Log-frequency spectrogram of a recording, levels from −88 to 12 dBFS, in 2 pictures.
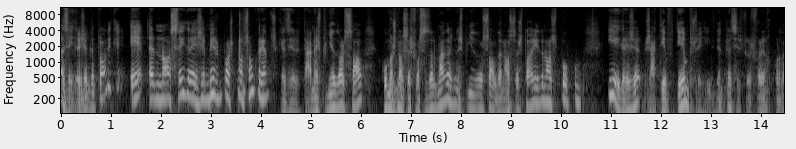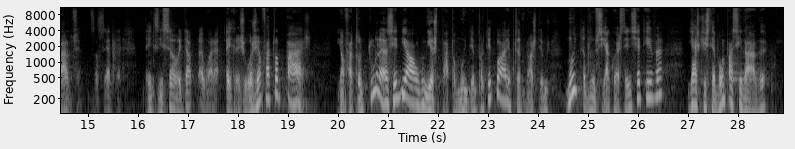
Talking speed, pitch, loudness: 205 wpm, 180 Hz, -31 LUFS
